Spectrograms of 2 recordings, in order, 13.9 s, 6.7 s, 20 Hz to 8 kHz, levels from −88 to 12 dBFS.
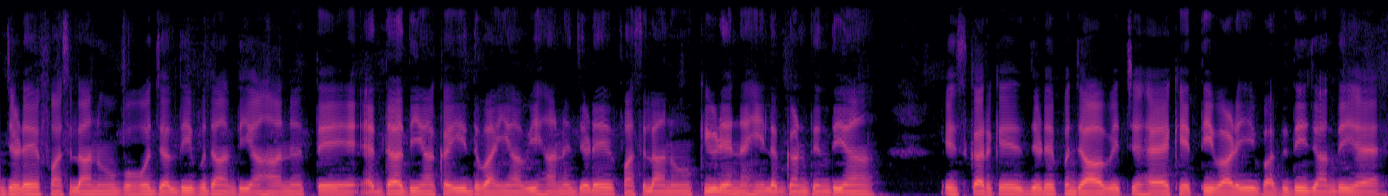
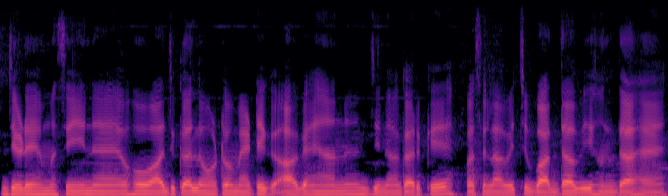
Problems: constant background noise, continuous background conversations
